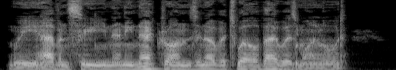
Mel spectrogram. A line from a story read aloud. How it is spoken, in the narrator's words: I muttered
